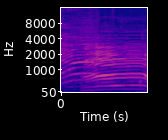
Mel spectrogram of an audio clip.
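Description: A Highland cow in Farming Simulator 25 gives a single close, deep moo lasting about a second, rich and harmonic, with no speech around it.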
